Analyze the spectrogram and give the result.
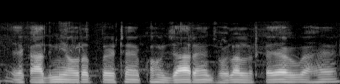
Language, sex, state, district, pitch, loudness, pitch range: Hindi, male, Jharkhand, Garhwa, 110 Hz, -19 LUFS, 105-110 Hz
